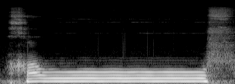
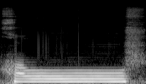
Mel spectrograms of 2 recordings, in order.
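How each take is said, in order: First: The vowel is stretched to a long length. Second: The vowel is stretched only a short length. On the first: "তিন আলিফ পরিমাণ টেনে পড়লাম" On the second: "এক আলিফও টান দিতে পারি"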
